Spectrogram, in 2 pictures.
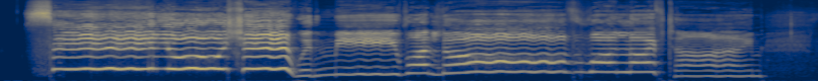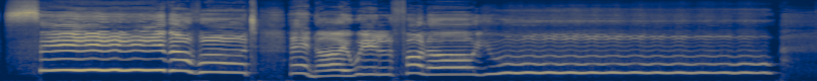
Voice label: Oktava MK220 cardioid female

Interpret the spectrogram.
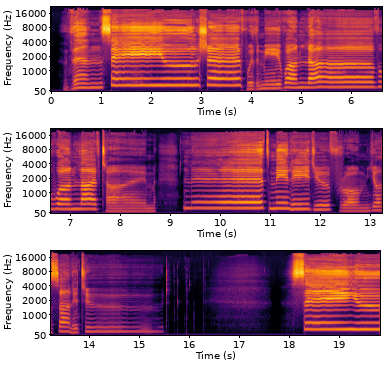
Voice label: MT184S male; TSM

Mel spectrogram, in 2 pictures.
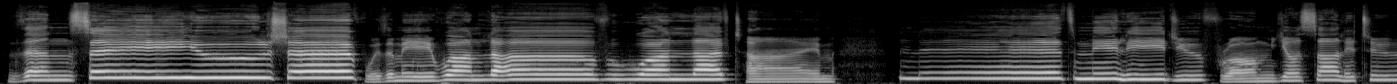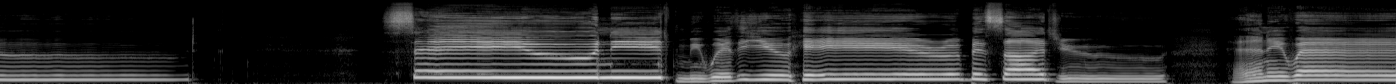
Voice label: sE 2A cardioid male, microphones; se electronics

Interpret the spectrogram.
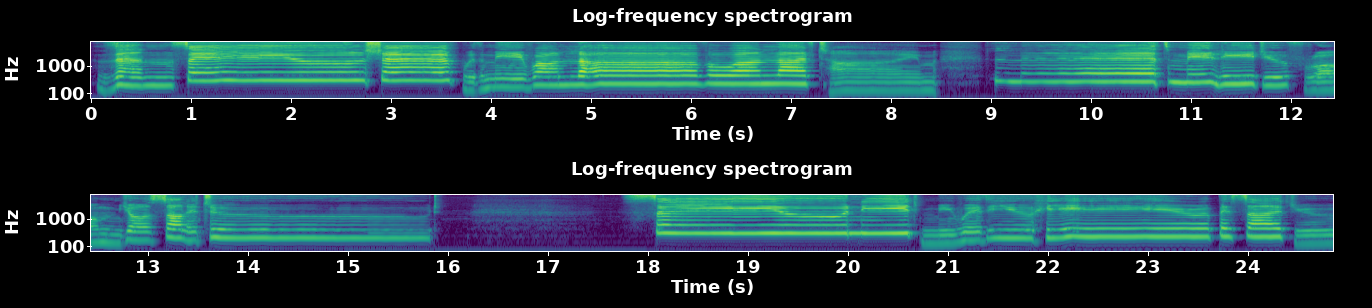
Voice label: omni male, microphones; Lauten Oceanus

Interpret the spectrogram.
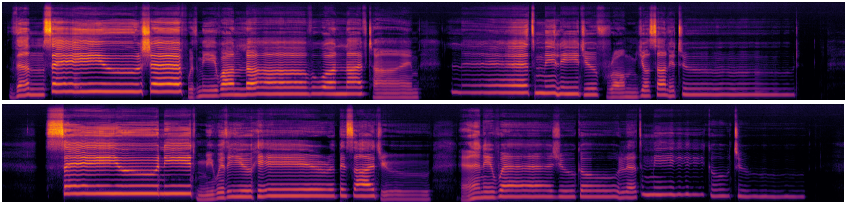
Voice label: The Ball male; BLUE

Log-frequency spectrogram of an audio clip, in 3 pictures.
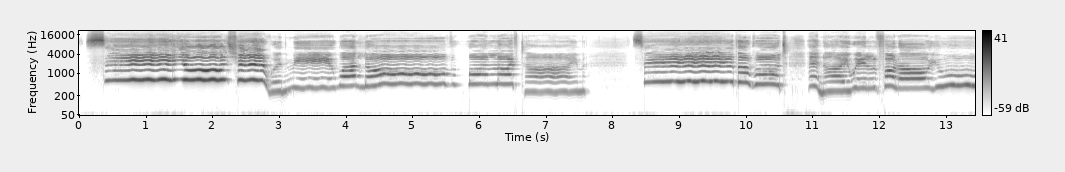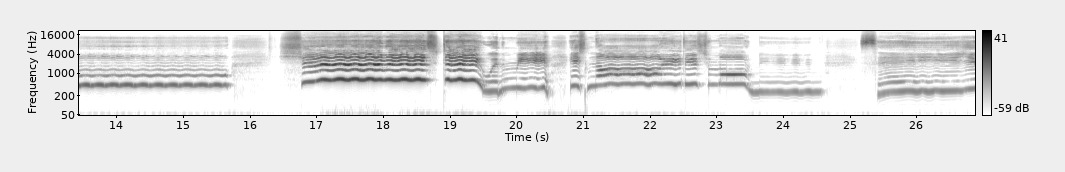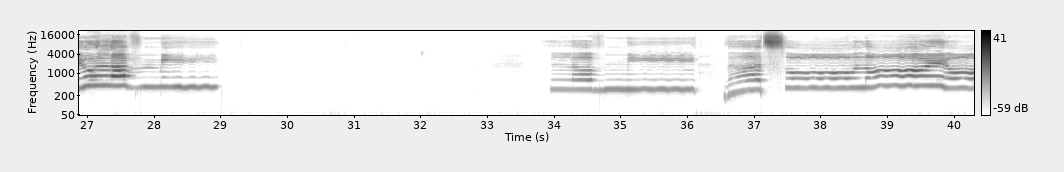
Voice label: omni female, microphones recordings; Generis GT2 Mk2

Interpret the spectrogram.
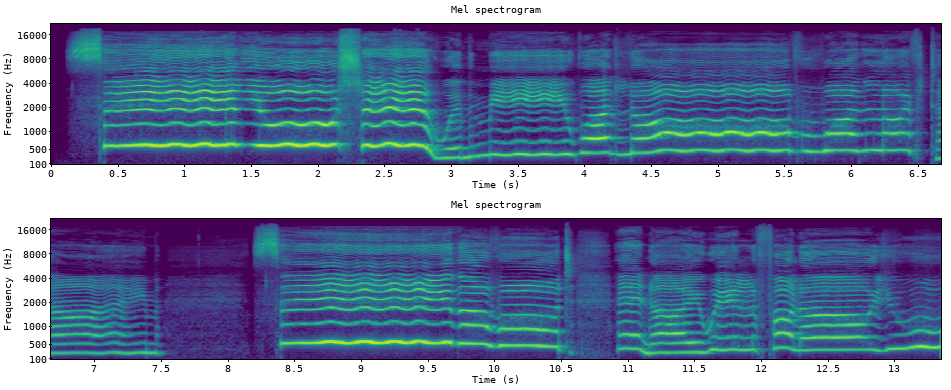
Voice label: omni female; studio projects

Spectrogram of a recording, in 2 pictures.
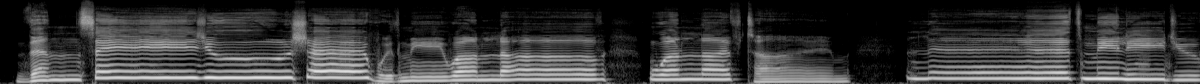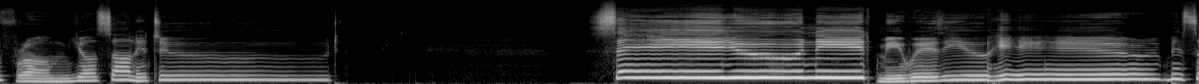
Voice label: ADK A51TC male

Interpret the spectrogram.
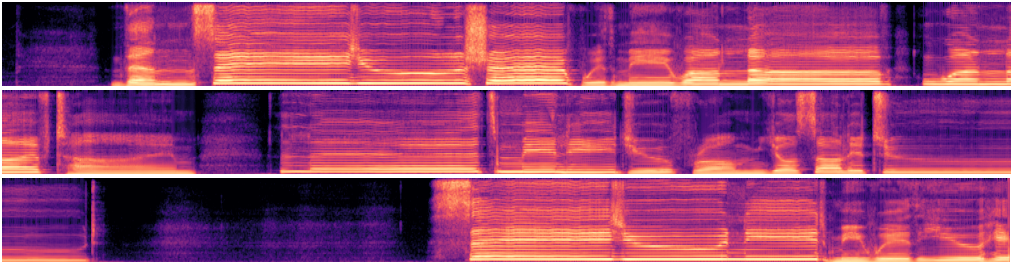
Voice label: ADK A48 8 male

